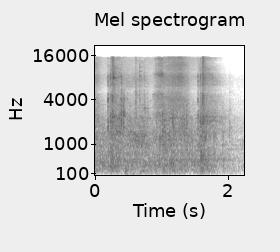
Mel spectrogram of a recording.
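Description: Heidelberg windmill platen printing press running through a print cycle: a rattling mechanical clatter with two sharp clacks about 1.4 s apart, dying away near the end as the press comes to a stop.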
